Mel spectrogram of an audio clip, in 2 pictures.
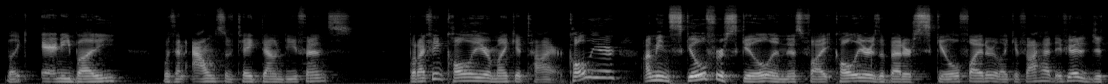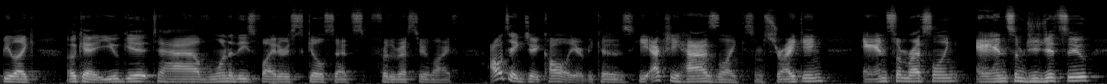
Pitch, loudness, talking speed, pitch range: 130 Hz, -30 LUFS, 205 wpm, 125-145 Hz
